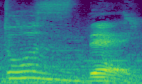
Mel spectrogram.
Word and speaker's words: Tuesday: As you can notice, the S has a Z sound. Yes, this S has a Z sound. S again, son Z. It is pronounced as Tuesday. Tuesday.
